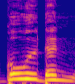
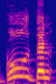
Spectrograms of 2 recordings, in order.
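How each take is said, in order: First: "golden" said loud and drawn out by itself; stress on golden. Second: Said in the usual way. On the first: Shown as a demonstration. Host corrects himself on the gala edition, heavy stress on "golden". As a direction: punch out the word "golden" with heavy emphasis. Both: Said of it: "Met nadruk op het woord golden".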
